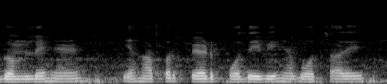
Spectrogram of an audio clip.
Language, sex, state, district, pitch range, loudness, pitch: Hindi, male, Uttar Pradesh, Shamli, 130-135 Hz, -17 LUFS, 130 Hz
